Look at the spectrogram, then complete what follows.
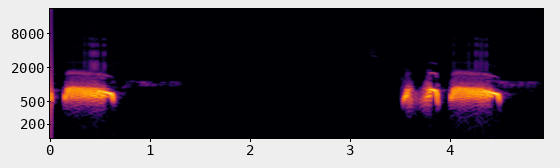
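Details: Decoy spotted dove calling to draw in other doves: a long, low, burry coo, then after a pause two quick short notes followed by another drawn-out rolling coo; quiet background.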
